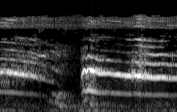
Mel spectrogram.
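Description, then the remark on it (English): A baby boy, one of the twins in the Great Gildersleeve's house, cries early in the morning in two long, wavering wails with a brief catch of breath between them. The cry is loud, steady and husky, with no talking over it. “It must be the boy. Sounds like a baritone.”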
